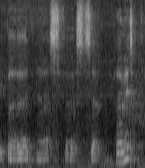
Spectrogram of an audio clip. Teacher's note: New Yorkers can have a diphthong of the kind [ɜɪ].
